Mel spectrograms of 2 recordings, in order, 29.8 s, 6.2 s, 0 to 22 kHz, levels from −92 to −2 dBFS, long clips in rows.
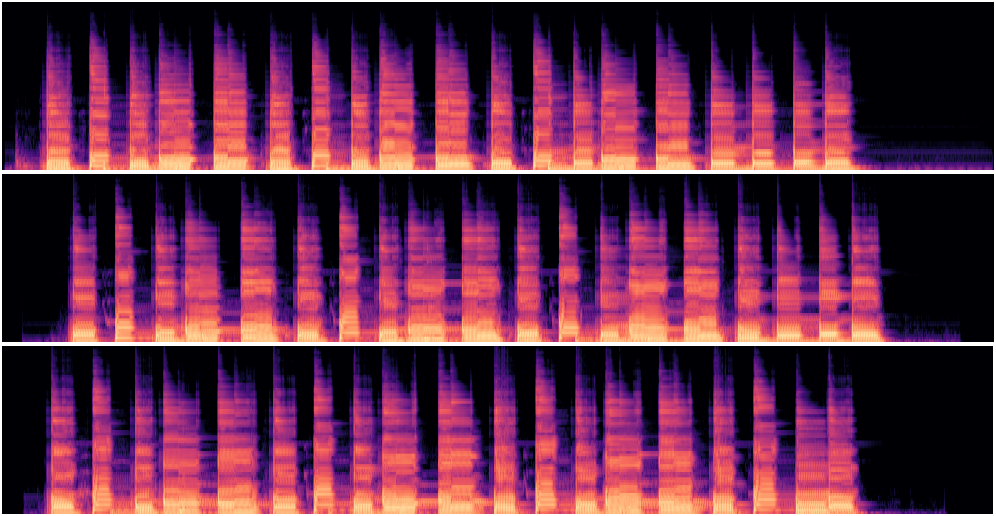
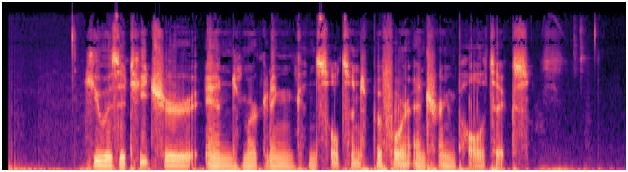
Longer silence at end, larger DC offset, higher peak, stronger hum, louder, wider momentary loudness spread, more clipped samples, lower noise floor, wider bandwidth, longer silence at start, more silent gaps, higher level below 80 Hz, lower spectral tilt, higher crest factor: first, 1.35 s vs 0.25 s; neither; about the same, 0 dBFS vs 0 dBFS; neither; about the same, -14 LUFS vs -12 LUFS; second, 5 LU vs 8 LU; neither; first, -69 dBFS vs -35 dBFS; second, 9.8 kHz vs 16.5 kHz; first, 0.4 s vs 0.05 s; first, 9.93-10.11 s, 19.52-20.05 s vs none; first, -22 dBFS vs -30 dBFS; first, -7 dB/octave vs -4 dB/octave; about the same, 14 dB vs 14 dB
